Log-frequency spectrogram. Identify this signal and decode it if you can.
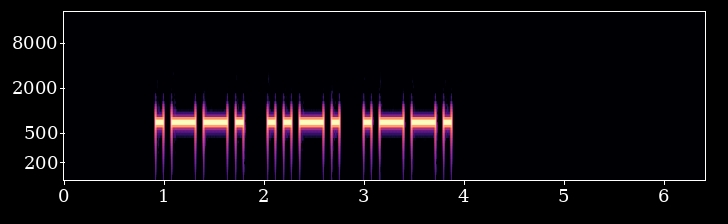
Morse code, heard as a keyed tone, about 15 wpm, 700 Hz. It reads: PFP
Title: USA Call Sign Postfixes - 3 Letters 15wpm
